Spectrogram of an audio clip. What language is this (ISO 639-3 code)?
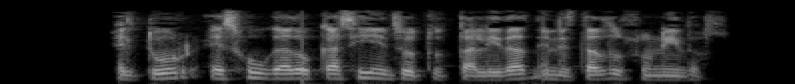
spa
